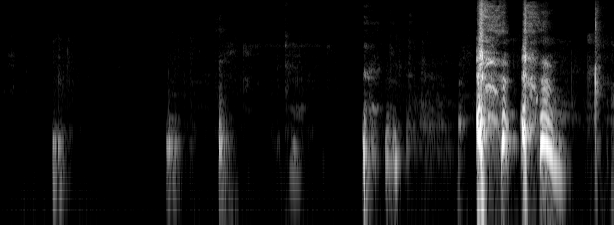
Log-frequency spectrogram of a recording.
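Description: A woman coughing twice in quick succession, loud and sharp, about five seconds in. A few faint soft clicks come before it.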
